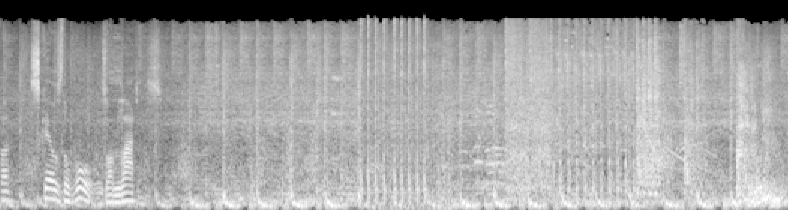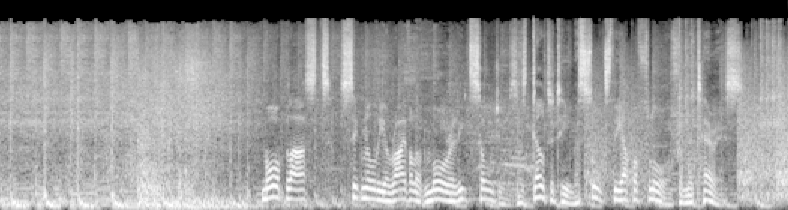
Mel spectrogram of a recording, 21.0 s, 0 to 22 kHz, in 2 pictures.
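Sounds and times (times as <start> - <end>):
tense background music: 0.0 - 21.0
automatic rifle fire: 4.8 - 6.0, 6.8 - 10.2, 20.4 - 21.0.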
